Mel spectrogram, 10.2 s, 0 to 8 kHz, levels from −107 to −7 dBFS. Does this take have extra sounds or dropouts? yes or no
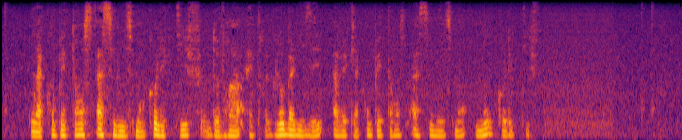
no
